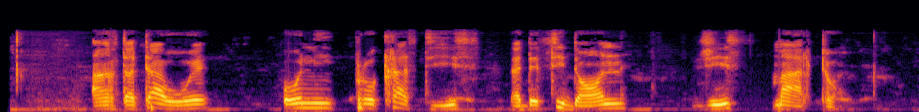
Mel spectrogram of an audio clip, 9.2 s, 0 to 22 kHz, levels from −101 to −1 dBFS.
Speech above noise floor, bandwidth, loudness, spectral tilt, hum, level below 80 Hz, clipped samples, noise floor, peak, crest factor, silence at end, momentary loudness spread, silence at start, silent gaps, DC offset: 44 dB; 7.4 kHz; -16 LUFS; -6 dB/octave; none; -52 dBFS; under 0.1%; -59 dBFS; -2 dBFS; 16 dB; 0.7 s; 15 LU; 0.1 s; none; under 0.1%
